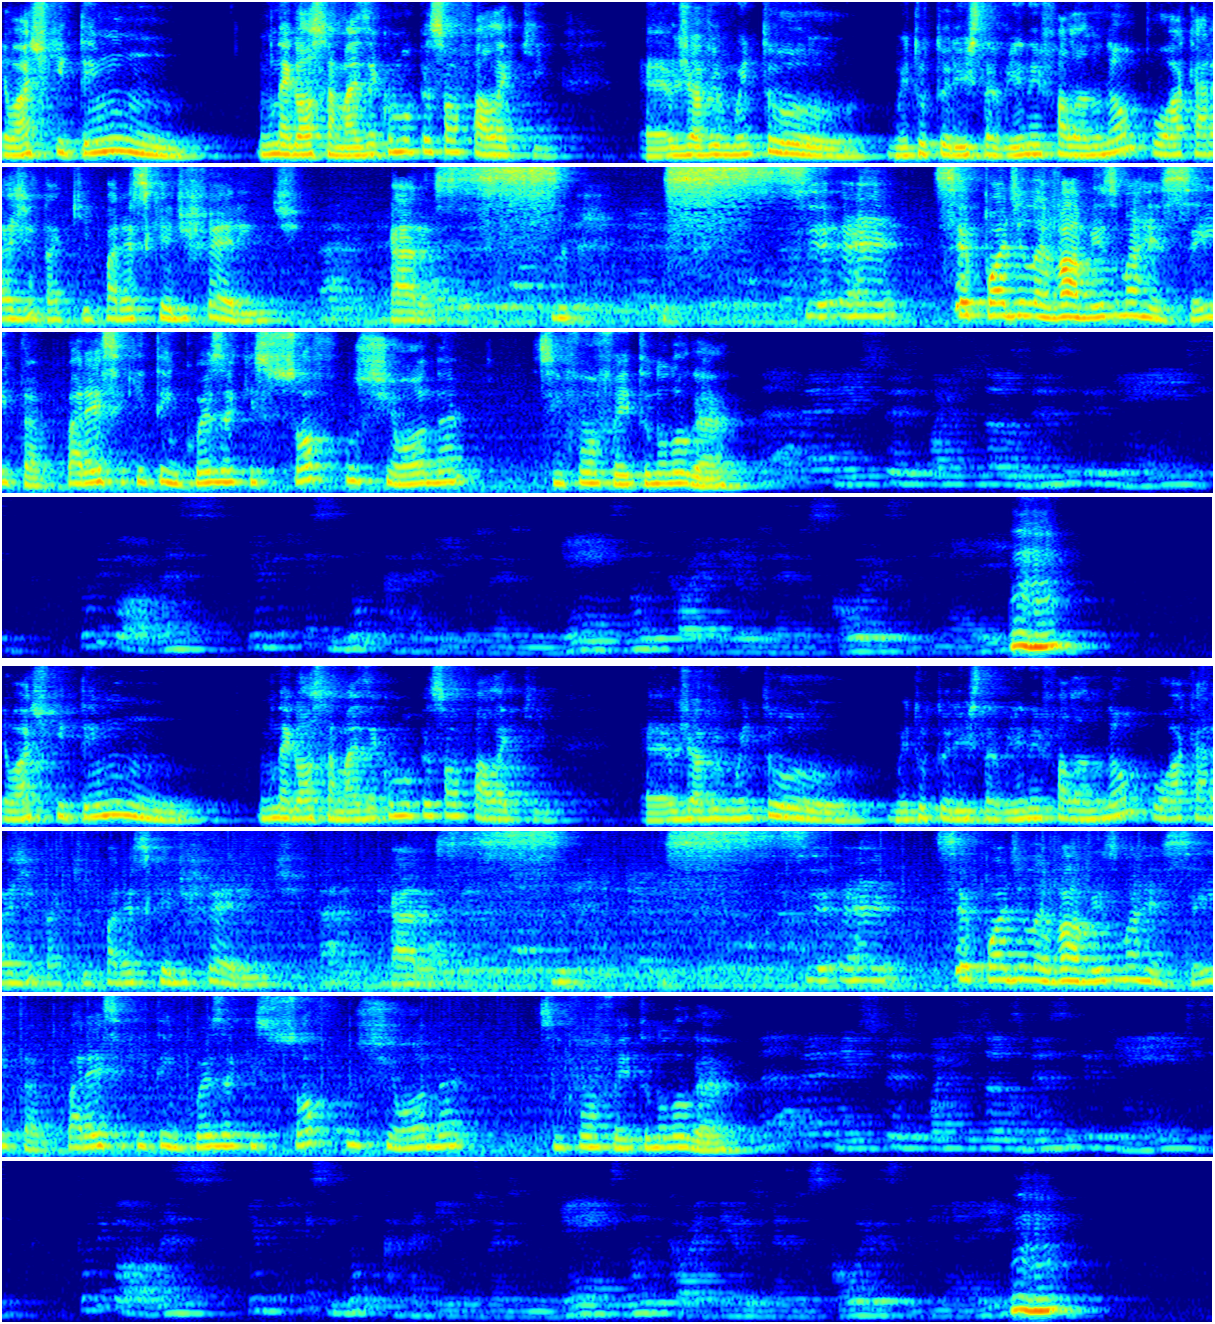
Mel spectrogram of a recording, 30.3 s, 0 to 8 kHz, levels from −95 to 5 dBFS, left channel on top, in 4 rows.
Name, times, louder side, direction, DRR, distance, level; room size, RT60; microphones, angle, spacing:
voice 1, 0.0-1.2 1.6-3.5 4.0-9.4 10.0-10.3 11.0-11.2 11.7-12.2 12.6-18.1 18.5-19.8 29.0-29.4, left 5 dB, 70° left, 0.4 m, -30 dB
Crackle, 7.4-19.0, right 1 dB, 45° right, 2.1 m, -54 dB
voice 2, 9.5-12.8 19.8-22.7 23.2-29.1, left 1 dB, 10° right, 5.7 m, -53 dB
12.0 x 11.0 x 4.1 m
head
